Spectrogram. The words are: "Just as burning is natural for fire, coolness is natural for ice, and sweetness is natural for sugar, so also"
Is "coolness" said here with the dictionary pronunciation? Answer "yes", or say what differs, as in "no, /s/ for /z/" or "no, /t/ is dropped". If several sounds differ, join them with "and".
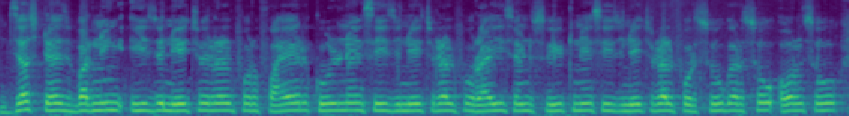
yes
